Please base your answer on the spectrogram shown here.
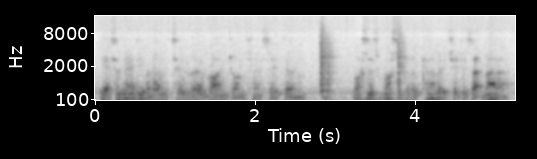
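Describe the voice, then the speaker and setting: Croaky man with gravelly fry. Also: medium pitch, sing-song, noisy background. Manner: halting, many restarts. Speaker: guest actor. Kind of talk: casual live chat.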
